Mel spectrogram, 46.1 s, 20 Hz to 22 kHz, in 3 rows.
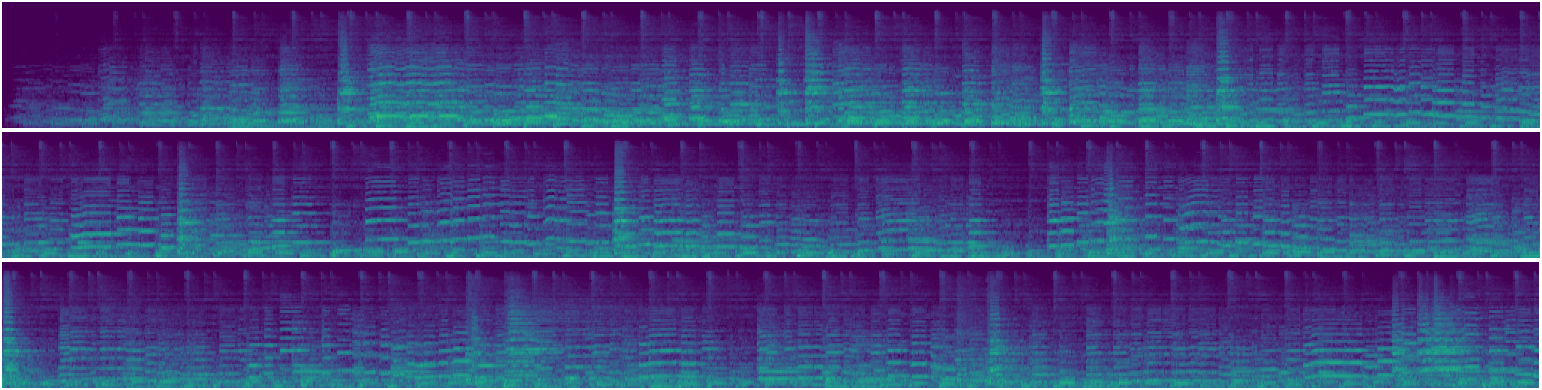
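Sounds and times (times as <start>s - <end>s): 
big band swing music: 0.0s - 46.1s.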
